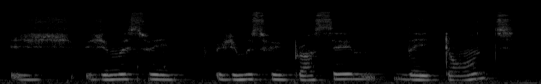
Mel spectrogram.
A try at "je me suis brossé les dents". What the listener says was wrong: Alors, je me suis brossé les dents. On ne prononce pas le T.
